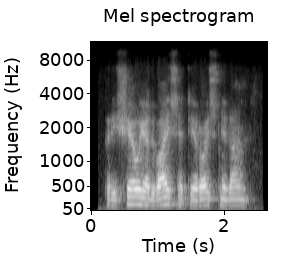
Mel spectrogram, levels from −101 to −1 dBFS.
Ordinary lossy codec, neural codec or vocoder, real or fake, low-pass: Opus, 16 kbps; none; real; 7.2 kHz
